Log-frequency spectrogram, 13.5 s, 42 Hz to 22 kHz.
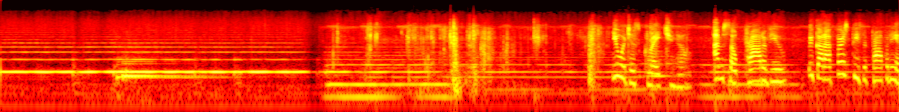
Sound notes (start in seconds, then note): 5.0 insects chirping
